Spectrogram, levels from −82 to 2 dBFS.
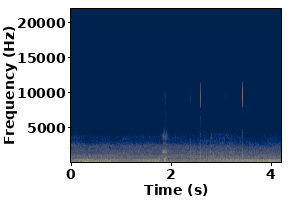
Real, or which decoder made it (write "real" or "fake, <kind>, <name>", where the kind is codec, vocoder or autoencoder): real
